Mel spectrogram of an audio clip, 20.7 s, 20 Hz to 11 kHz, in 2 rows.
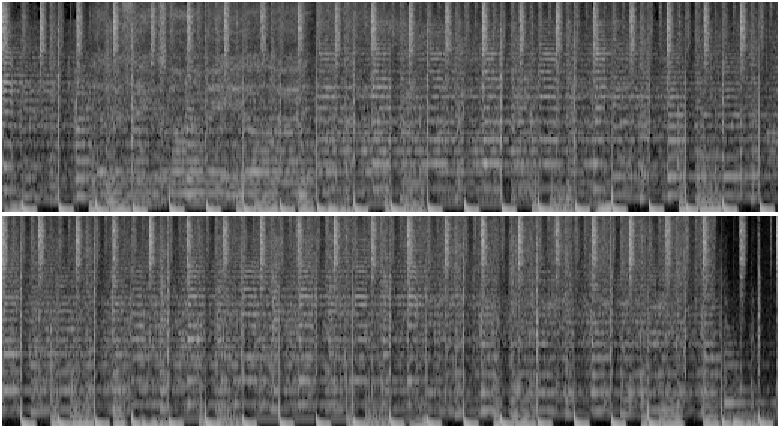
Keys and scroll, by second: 1.1 g, 16.0 g.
